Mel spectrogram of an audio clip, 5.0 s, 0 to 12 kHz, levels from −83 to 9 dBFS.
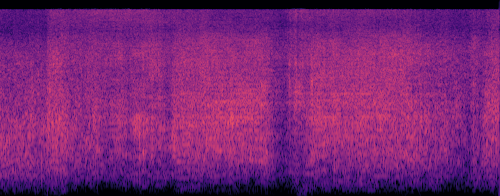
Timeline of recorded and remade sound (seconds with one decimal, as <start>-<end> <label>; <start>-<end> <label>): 0.0-1.0 recorded; 1.0-4.0 remade; 4.0-5.0 recorded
